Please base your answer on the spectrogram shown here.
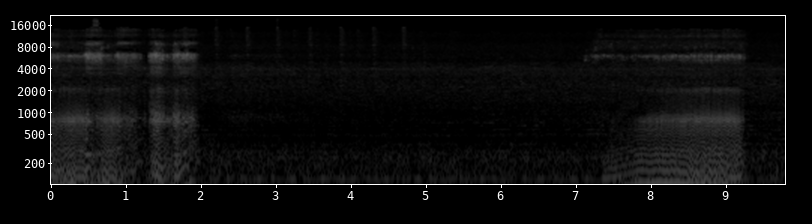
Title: Boston Terrier Snoring | SOUND ON! 🔈 #bostonterrier #shorts #viral #tiktok #india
